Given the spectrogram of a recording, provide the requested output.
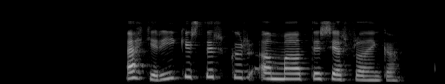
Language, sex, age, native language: Icelandic, female, 40-49, Icelandic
